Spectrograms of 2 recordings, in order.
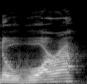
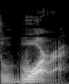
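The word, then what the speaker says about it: Jordan Nwora: just say that was calling him Jordan nawara on Friday and that's wrong it's wara the N is silent I apologize for that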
